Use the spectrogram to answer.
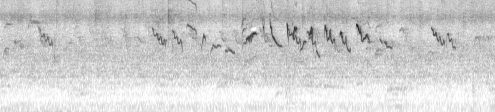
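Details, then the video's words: Javan white-eye singing in a recording used to train and rouse caged birds. A few faint notes are followed by a lively, rising run of high, sharp, downslurred chirps that fades near the end. "MASTERAN TERBARU KECIAL KUNING, FULL AUDIO"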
